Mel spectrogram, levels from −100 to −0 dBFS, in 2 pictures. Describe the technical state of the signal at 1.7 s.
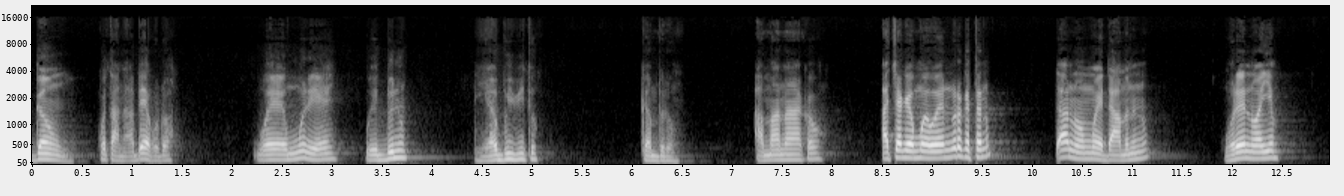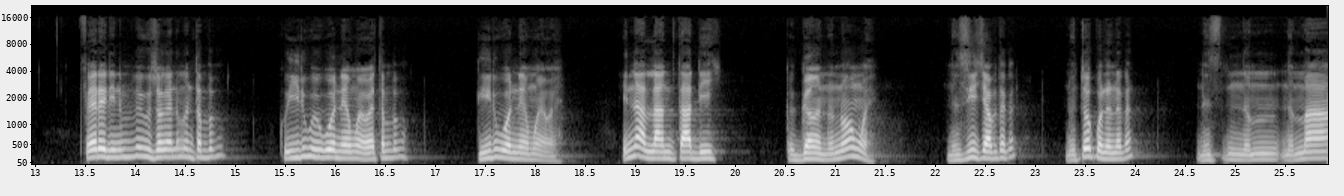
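At 1.7 s the signal is inside a call bitrate drop running from 0.71 to 5.41 s: the encoder, told to spend far fewer bits, codes the speech coarsely and trims high frequencies, which fits a fall from around 40 to 16 kbps. The sound is rough and muffled but continuous, without the dropouts or glitches of packet loss, and it clears once the rate recovers.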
